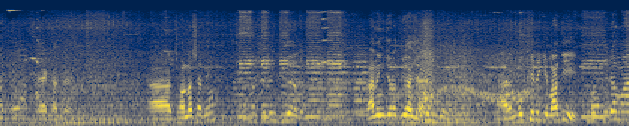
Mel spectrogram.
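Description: Busy market voices talking in the background, with a horn sounding in a steady tone for about a second and a half near the middle.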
